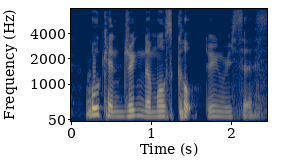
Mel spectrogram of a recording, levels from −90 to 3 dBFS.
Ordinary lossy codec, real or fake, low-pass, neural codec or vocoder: none; fake; none; codec, 16 kHz, 16 kbps, FunCodec, trained on Chinese and English, 50 frames a second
